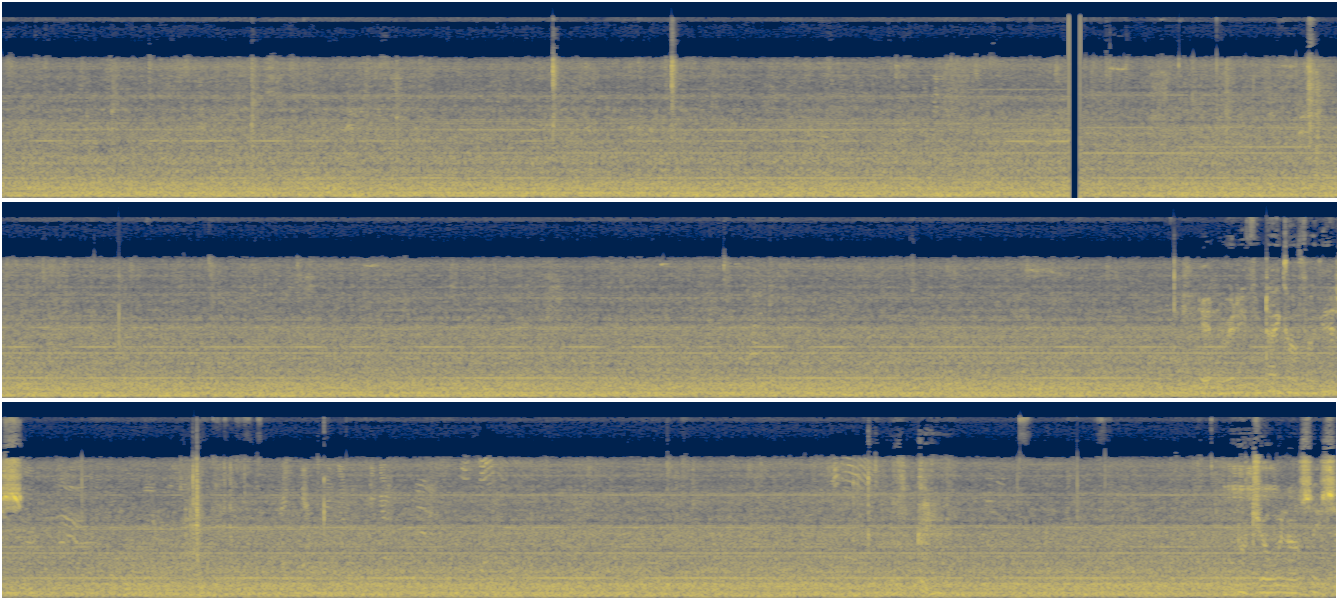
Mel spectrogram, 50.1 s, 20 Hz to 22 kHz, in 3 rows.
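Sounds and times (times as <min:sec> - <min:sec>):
airliner cabin rumble: 0:00.0 - 0:50.0.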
